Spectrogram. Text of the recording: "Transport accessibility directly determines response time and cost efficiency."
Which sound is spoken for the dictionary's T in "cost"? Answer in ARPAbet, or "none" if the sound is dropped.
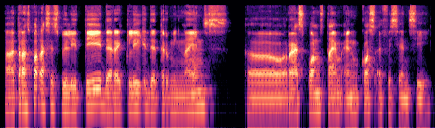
T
